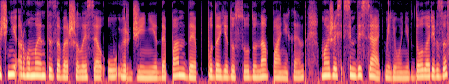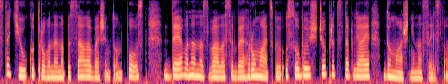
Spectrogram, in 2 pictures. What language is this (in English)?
Ukrainian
